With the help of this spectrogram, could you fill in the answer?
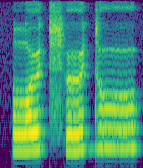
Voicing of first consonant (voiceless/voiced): voiced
